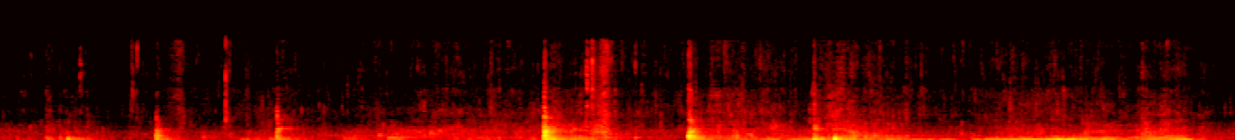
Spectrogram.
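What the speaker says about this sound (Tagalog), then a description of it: "It's boiling." Chicken adobo bubbles and simmers in a pot, with scattered clinks and stirring knocks over a soft, steady boil; faint voices in the background.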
